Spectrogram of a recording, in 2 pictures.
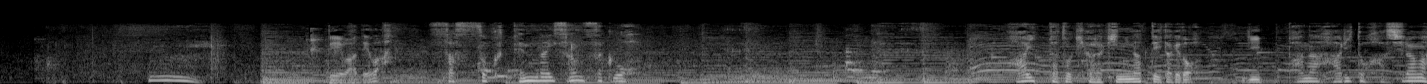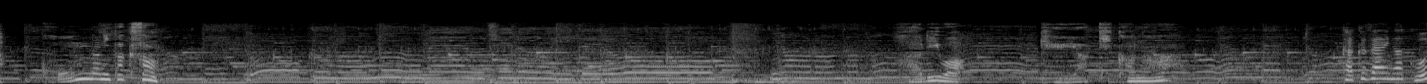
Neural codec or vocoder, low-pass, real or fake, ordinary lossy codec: none; 7.2 kHz; real; AAC, 48 kbps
